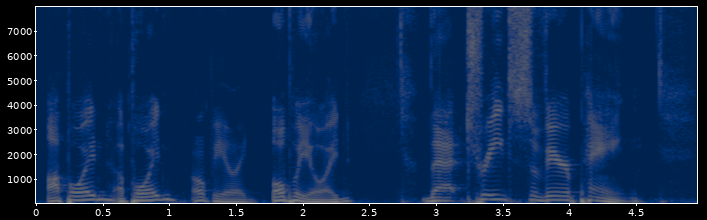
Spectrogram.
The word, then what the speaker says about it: opioid: pain and was prescribed oxy codone did I pronounce that right Joe you did okay uh it is an opoid opoid opoid opioid opioid that treats severe pain in the beginning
